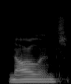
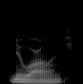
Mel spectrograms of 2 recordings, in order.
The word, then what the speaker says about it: New Orleans: A lot of people that I've talked to, they say, "Is it pronounced Narlands?" And I didn't hear that very much in New Orleans. What I heard was like I say it, which is New Orleans.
